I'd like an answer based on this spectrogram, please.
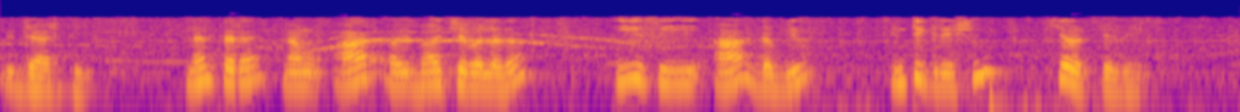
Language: Kannada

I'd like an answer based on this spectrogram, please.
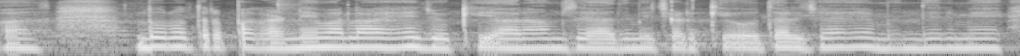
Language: Hindi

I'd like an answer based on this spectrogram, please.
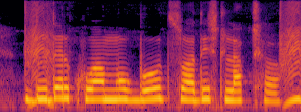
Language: Magahi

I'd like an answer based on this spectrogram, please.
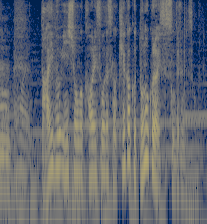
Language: Japanese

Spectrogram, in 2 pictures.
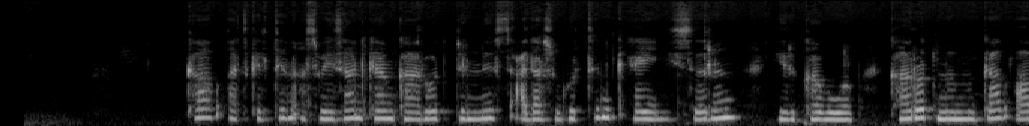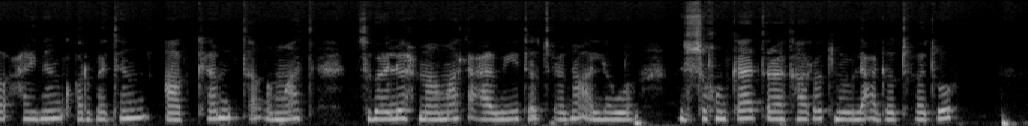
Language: Tigrinya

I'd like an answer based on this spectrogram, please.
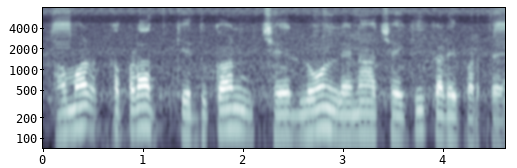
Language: Maithili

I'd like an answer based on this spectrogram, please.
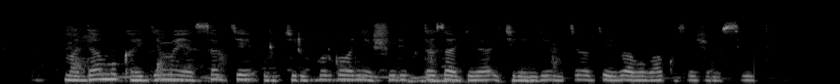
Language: Kinyarwanda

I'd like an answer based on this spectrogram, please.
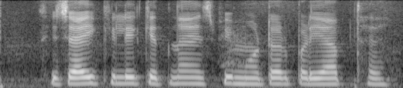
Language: Magahi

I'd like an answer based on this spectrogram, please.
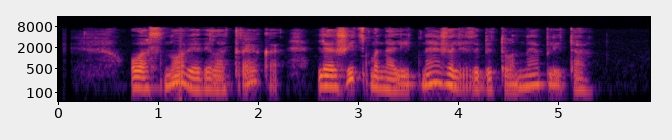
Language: Belarusian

